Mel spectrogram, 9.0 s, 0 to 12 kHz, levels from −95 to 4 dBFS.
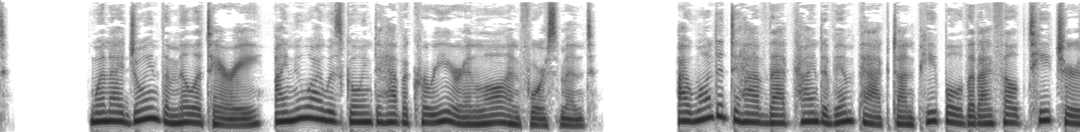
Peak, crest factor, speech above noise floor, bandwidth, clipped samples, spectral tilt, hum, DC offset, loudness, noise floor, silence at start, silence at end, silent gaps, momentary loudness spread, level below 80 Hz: -4 dBFS; 14 dB; over 72 dB; 11.5 kHz; under 0.1%; -6 dB/octave; none; under 0.1%; -19 LUFS; under -90 dBFS; 0 s; 0 s; 0.15-0.23 s, 0.66-0.72 s, 5.06-5.14 s, 5.58-5.62 s; 5 LU; -60 dBFS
